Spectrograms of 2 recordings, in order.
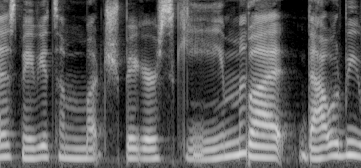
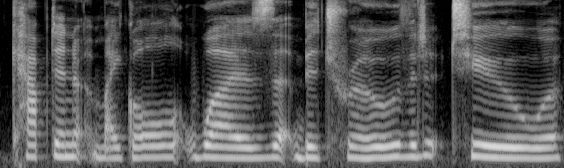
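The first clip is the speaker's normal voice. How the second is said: ordinary talk, nothing marked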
